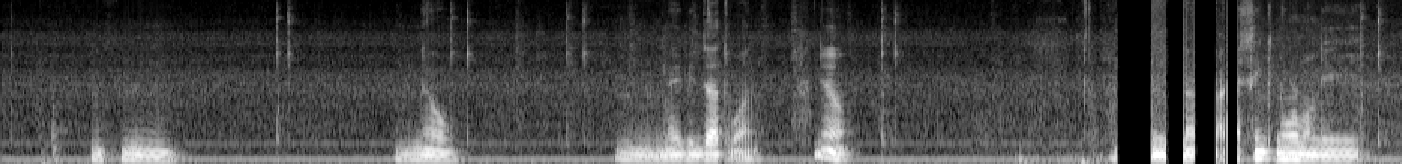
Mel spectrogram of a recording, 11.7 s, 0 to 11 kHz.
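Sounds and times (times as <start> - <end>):
murmured vocal sounds: 0.8 - 1.5, 5.1 - 5.7
speech: 0.8 - 1.6, 3.3 - 4.0, 5.1 - 7.2, 10.4 - 11.5
computer keyboard clicks: 2.3 - 2.5, 4.7 - 5.0, 7.3 - 7.6.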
